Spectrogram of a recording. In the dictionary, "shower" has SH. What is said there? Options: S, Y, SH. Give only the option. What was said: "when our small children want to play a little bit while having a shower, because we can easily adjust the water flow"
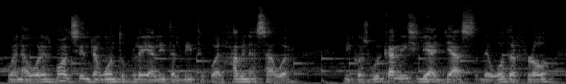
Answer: S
